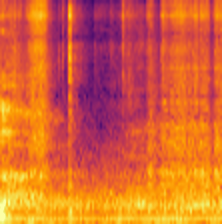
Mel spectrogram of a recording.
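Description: Faint scratching of a pencil being drawn around the edge of a sanding disc on a sheet of sandpaper, with one small tick less than a second in, over a low steady hum.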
